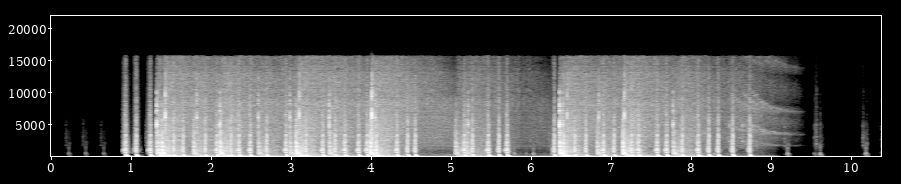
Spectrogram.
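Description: Swords clash and strike in a loud, fast fight.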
